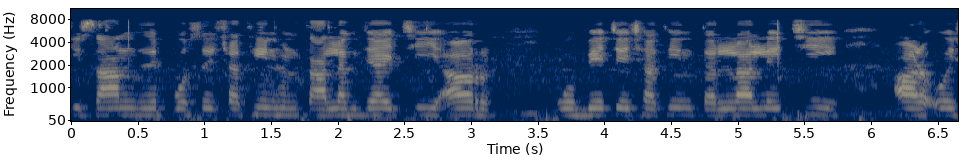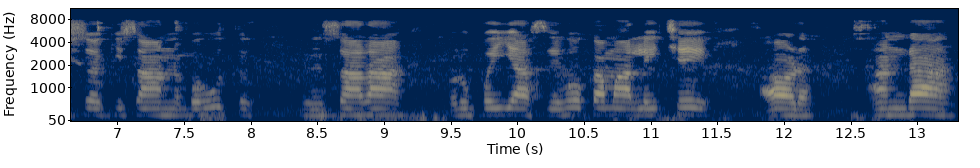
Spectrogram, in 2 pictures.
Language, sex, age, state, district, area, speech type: Maithili, female, 18-30, Bihar, Madhubani, rural, spontaneous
